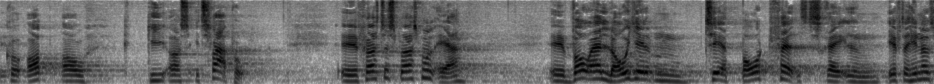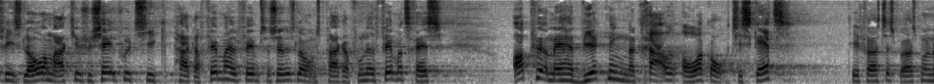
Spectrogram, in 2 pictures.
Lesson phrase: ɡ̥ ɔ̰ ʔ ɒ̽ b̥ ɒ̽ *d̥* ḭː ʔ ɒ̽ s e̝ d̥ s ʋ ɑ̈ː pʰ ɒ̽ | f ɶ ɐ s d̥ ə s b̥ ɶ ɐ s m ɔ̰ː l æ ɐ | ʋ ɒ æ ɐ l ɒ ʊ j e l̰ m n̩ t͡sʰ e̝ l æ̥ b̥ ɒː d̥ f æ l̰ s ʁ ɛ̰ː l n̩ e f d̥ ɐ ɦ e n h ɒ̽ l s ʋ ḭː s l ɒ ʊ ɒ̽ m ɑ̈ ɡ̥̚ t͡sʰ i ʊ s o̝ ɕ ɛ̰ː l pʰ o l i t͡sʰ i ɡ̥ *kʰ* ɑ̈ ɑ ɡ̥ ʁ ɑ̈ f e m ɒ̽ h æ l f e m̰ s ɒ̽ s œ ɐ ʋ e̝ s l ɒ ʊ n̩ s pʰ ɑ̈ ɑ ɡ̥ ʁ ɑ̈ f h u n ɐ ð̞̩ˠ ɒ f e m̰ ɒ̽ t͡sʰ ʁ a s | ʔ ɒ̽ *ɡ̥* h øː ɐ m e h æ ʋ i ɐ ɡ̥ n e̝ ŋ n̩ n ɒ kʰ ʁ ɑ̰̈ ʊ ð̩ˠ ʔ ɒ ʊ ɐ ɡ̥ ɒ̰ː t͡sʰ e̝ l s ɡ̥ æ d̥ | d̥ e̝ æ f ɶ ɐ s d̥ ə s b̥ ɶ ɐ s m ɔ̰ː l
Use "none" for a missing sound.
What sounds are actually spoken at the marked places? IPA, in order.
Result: ɡ̥, pʰ, b̥

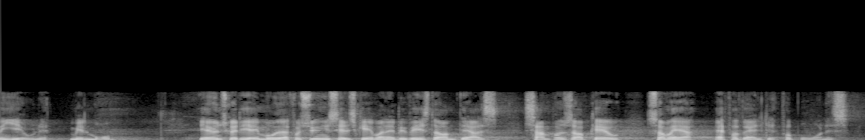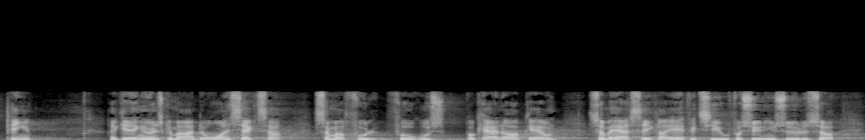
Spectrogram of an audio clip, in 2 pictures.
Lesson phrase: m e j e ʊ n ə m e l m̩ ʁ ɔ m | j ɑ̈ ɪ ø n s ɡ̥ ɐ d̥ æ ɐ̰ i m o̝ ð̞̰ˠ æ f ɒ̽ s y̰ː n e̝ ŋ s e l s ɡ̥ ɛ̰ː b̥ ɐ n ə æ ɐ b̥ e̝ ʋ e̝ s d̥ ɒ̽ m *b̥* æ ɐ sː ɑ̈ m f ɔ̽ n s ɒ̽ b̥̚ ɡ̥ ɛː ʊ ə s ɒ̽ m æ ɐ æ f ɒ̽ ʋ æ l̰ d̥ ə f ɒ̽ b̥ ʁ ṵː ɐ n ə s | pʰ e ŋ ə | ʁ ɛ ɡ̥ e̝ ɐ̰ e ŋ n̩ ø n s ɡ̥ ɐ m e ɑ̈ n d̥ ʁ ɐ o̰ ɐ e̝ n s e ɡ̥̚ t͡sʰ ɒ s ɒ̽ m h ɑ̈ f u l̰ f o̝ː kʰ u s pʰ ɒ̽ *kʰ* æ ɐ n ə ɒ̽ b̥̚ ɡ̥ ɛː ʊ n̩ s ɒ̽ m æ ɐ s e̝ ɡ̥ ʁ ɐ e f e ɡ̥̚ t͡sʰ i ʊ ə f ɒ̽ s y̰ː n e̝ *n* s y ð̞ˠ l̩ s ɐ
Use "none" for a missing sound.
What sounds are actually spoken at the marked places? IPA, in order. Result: d̥, kʰ, ŋ

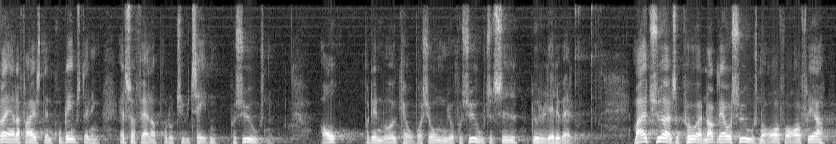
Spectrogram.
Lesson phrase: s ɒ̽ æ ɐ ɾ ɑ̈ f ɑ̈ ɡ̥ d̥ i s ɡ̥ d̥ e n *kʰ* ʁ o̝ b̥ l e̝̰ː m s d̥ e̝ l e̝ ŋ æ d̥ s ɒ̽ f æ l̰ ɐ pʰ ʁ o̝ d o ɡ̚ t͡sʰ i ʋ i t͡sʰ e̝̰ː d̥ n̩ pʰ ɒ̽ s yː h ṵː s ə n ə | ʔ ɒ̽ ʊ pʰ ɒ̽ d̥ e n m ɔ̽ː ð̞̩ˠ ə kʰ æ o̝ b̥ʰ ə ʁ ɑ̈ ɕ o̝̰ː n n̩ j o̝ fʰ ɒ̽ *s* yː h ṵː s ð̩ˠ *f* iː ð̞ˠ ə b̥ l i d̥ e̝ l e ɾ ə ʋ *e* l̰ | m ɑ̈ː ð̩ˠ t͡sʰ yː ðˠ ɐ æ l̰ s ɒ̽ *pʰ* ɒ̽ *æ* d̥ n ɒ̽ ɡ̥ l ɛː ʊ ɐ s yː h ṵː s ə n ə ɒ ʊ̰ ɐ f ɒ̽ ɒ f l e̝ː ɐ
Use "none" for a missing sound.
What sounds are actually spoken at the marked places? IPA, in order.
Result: pʰ, s, s, æ, pʰ, æ

